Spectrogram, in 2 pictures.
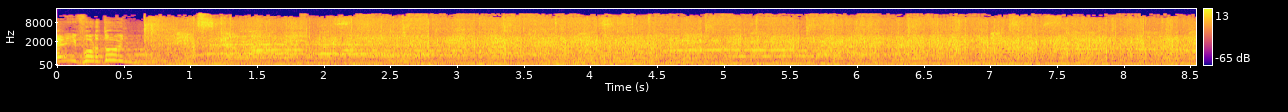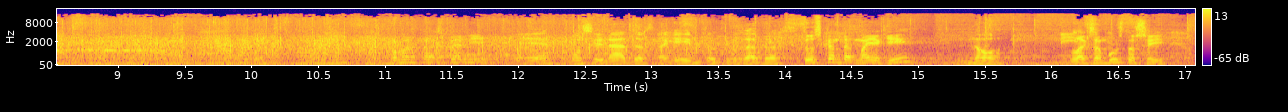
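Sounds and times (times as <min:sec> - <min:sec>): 
speech: 0:00.0 - 0:02.2, 0:11.1 - 0:17.0
audience applause: 0:00.8 - 0:14.8.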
